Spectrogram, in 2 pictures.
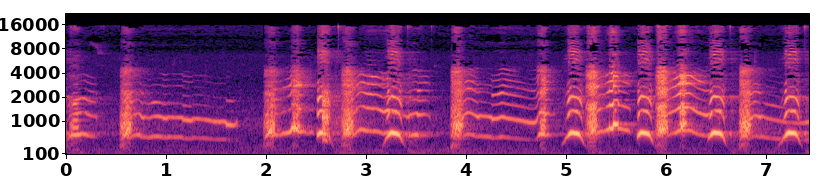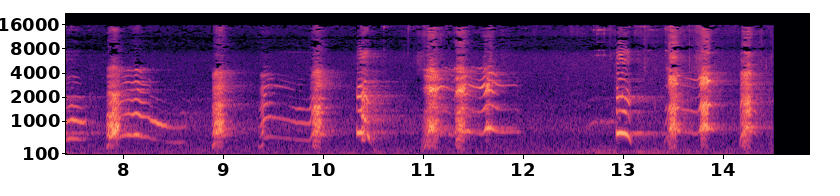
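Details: Several happy dogs sing together in woods in Liverpool, mixing long, slightly falling howls with rapid, rounded yips and whimpering notes. The chorus is dense at first, thins toward the end, then falls silent.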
